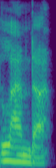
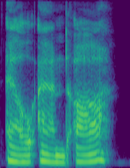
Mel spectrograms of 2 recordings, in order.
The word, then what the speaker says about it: LANDR: So we're talking about things like, now I always call it Landa, but apparently you're supposed to pronounce it L and R, but I'm going to call it Landa because that's otherwise I'll never remember.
